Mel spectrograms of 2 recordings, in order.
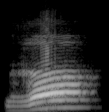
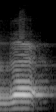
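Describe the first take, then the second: First: The letter is said with a thick, heavy sound. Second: The letter is said with a thin, light sound. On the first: The speaker calls it right. "Jadi menebal suaranya" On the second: The speaker calls it wrong. "Tidak boleh ga. Sama seperti ba"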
